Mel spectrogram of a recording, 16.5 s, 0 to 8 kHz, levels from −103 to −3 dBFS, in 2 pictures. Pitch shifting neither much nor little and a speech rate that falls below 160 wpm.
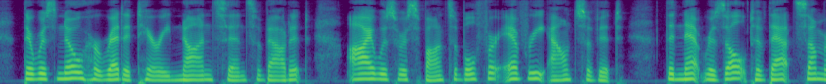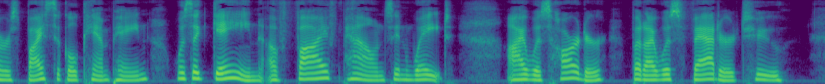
Yes: average, 3.5 semitones; average, 140 wpm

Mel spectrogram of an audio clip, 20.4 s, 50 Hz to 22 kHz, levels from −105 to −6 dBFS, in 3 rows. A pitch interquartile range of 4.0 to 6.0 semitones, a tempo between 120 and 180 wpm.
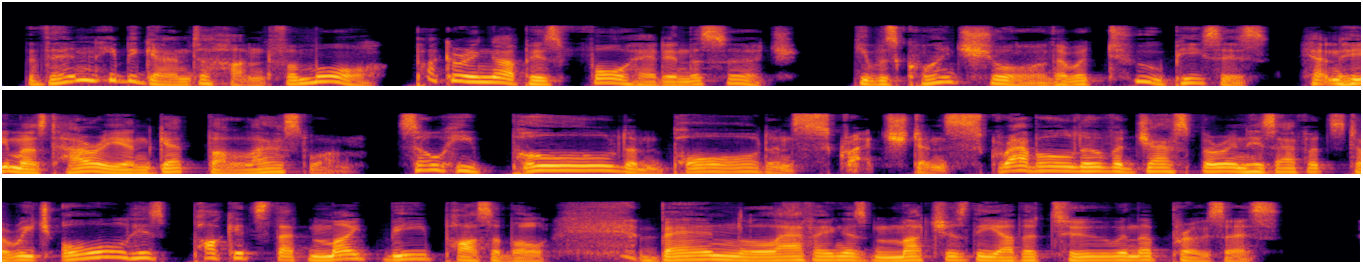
No: average, 4.9 semitones; average, 190 wpm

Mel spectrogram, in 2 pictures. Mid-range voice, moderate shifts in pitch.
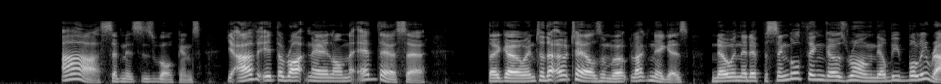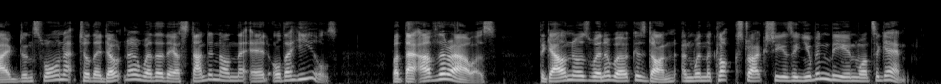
Yes: medium, 175 Hz; average, 4.4 semitones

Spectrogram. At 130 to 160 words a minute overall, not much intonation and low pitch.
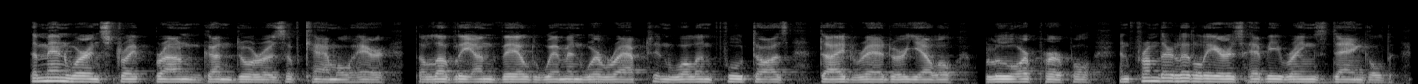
Yes: average, 145 wpm; narrow, 1.4 semitones; low, 120 Hz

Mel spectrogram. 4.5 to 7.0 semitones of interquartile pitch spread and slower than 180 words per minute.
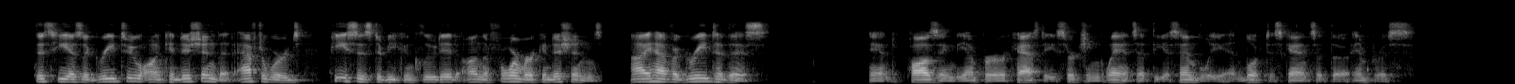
Yes: average, 5.2 semitones; average, 165 wpm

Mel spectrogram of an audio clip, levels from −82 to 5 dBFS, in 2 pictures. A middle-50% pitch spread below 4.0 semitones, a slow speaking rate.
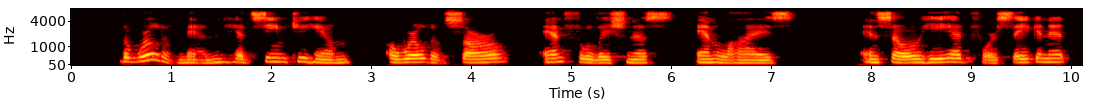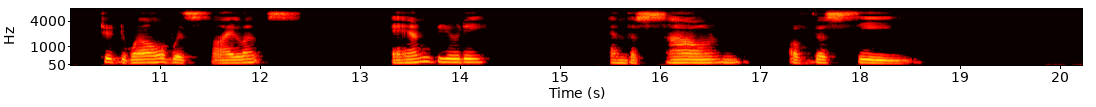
Yes: average, 3.0 semitones; slow, 100 wpm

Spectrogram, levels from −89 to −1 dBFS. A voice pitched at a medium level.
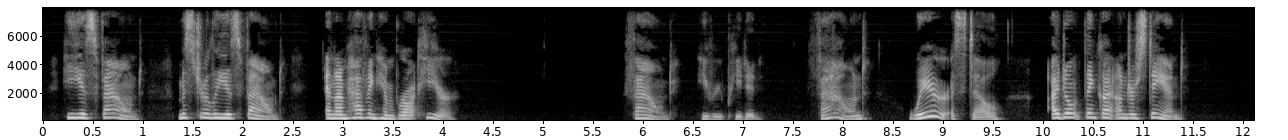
No: high, 245 Hz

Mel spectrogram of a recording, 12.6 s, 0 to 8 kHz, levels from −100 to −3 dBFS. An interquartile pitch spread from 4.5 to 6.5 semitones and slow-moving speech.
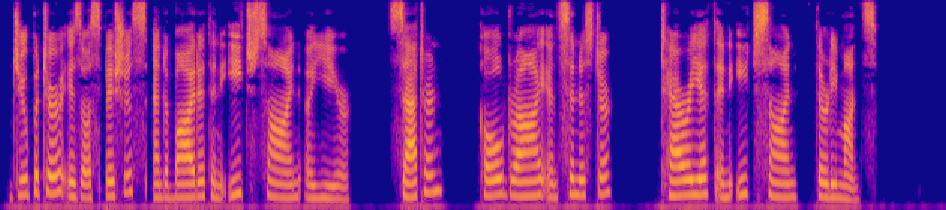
No: average, 3.0 semitones; slow, 100 wpm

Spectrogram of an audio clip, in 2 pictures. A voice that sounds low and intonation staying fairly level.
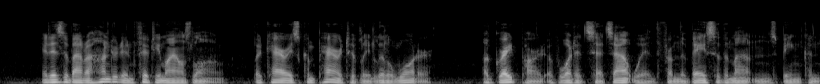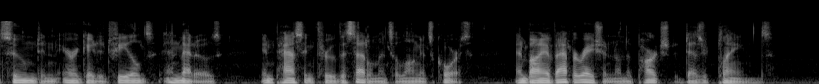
No: very low, 85 Hz; average, 4.0 semitones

